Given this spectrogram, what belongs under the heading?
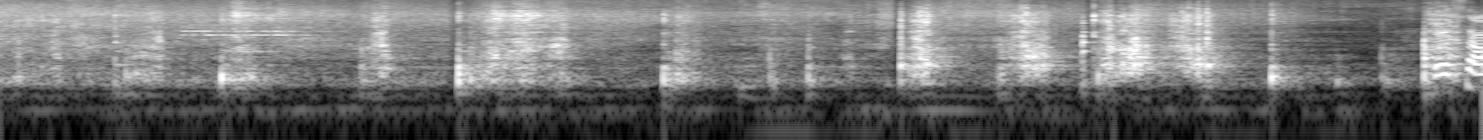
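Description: Gram flour being stirred and roasted with milk in a pan for besan halwa, with repeated scraping strokes of a spoon against the pan over a soft sizzle, close and fairly loud.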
